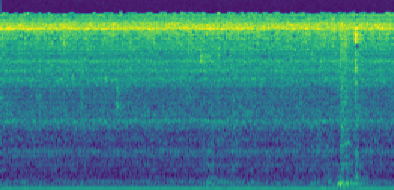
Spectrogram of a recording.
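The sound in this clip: Water drains from a pot of cooked pasta in a steady, even rush over a low hum, with a brief knock near the end.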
